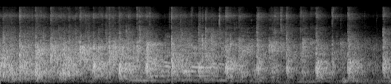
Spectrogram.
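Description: Classroom of children clapping hands together on cue, loud close claps in a quick, regular rhythmic pattern that continues steadily throughout.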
